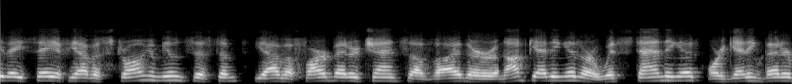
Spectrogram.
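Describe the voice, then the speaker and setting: A man hosting a testimonial call in an informal, folksy, exhorting way, like someone making a plain-spoken pitch to listeners. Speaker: host of a testimonial conference call. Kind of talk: informal promotional talk. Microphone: telephone. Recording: dull lo-fi conference phone line.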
